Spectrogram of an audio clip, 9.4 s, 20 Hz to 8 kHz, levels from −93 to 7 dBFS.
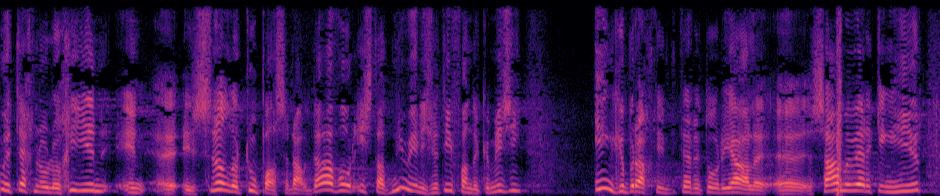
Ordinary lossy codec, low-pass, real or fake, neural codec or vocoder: none; none; real; none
